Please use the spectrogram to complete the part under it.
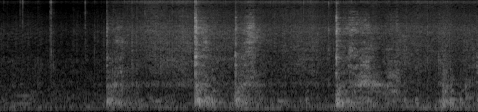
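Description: Onion and green chilli fry in mustard oil with a quiet, steady sizzle, broken by a few scraping stirs of a spoon in the pan, heard close with no talking.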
